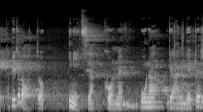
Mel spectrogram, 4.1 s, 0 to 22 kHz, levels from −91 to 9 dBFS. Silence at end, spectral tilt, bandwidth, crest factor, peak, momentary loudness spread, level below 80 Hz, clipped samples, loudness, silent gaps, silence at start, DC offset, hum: 0 s; -5 dB/octave; 13.5 kHz; 18 dB; -2 dBFS; 8 LU; -58 dBFS; under 0.1%; -20 LUFS; none; 0 s; under 0.1%; none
